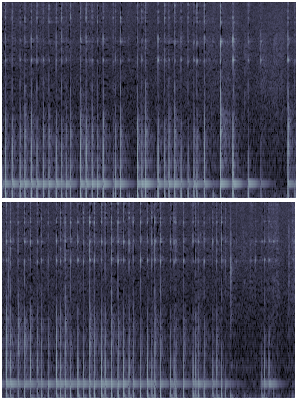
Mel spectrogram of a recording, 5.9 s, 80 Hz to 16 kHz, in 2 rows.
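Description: A glass jar is tapped fast and aggressively with a rapid, continuous run of short, dull knocks. The taps carry a steady ringing tone near 350 Hz that dies away quickly. The sound is weighted toward the low end, with almost no high-frequency content.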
